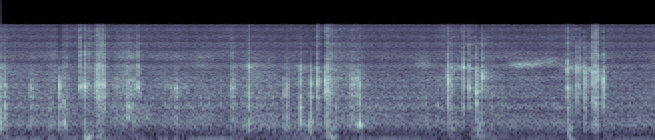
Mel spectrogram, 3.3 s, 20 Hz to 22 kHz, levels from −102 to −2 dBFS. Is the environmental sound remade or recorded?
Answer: remade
